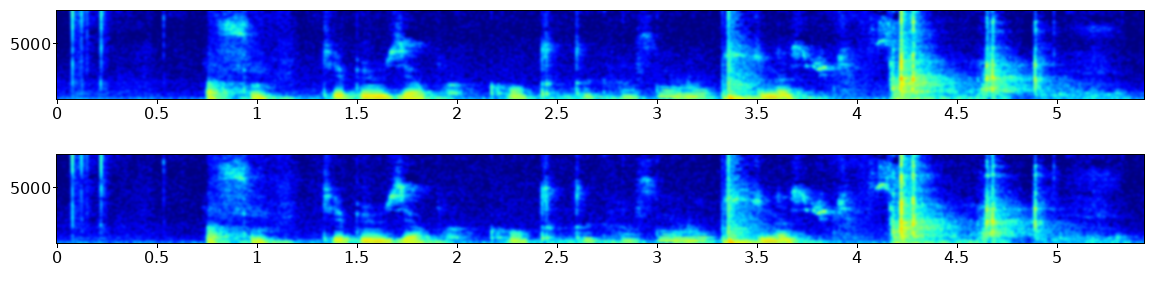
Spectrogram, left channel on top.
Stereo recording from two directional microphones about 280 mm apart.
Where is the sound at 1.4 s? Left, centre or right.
Centre.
